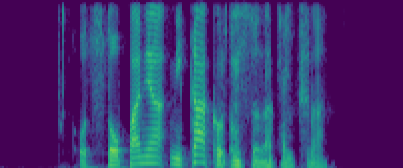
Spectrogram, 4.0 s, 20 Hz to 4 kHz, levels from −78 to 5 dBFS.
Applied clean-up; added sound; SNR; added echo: neural mask model Resemble Enhance denoiser.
